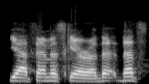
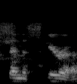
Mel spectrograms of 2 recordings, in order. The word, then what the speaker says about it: Themyscira: So yeah, Themyscira.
